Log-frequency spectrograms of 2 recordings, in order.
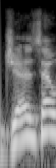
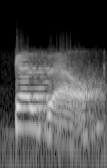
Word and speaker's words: Gazelle: and and the website is it pronounced jezelle with a soft G or gazelle gazelle like the animal G a z e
